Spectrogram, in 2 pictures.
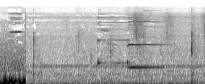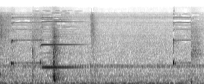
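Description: Electronic door-entry chime sounding a two-note ding-dong, high then low, twice, with a third high note starting near the end. A few light knocks come between the chimes, and a burst of outdoor noise cuts off about half a second in.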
